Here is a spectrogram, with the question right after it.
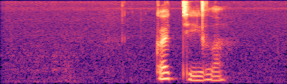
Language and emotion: Russian, neutral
